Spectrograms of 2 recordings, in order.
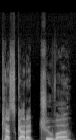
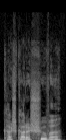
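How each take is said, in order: First: The name is said with an English pronunciation. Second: The name is said with a Portuguese pronunciation. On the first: "it's a bit English pronunciation. You would say" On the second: "we've learned in Portuguese it's"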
